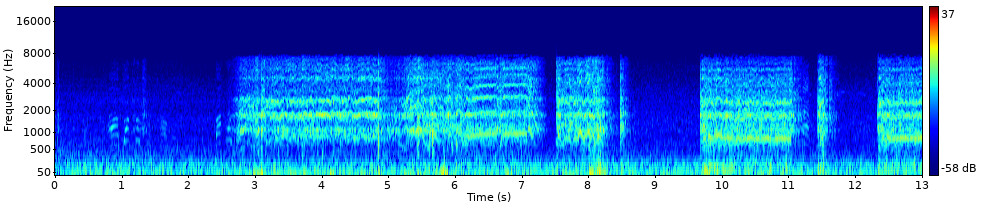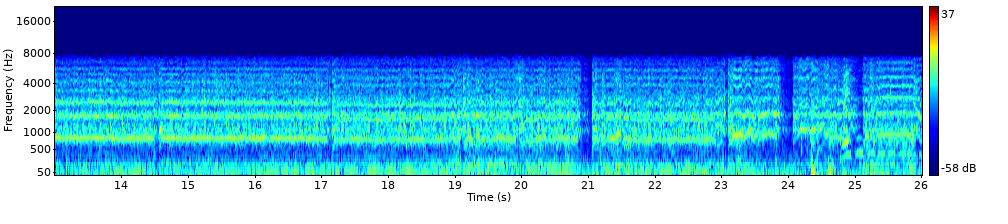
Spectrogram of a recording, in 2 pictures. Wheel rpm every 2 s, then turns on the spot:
0, 40, 210, 220, 60, 180, 180, 280, 270, 260, 220, 250, 220.
none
